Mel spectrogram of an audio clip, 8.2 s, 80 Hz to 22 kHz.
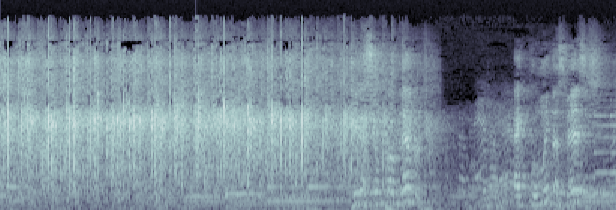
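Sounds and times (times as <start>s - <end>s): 
large crowd applauding in praise of God: 0.0s - 5.9s
speech: 4.9s - 5.8s, 6.9s - 8.1s.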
